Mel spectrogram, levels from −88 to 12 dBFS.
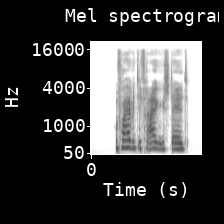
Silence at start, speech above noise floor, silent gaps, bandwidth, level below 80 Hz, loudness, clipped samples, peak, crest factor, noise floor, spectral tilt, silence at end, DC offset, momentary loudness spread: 0.5 s; 52 dB; none; 17 kHz; -74 dBFS; -25 LUFS; under 0.1%; -8 dBFS; 18 dB; -76 dBFS; -3.5 dB/octave; 0.3 s; under 0.1%; 8 LU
